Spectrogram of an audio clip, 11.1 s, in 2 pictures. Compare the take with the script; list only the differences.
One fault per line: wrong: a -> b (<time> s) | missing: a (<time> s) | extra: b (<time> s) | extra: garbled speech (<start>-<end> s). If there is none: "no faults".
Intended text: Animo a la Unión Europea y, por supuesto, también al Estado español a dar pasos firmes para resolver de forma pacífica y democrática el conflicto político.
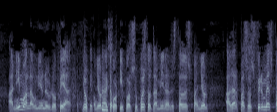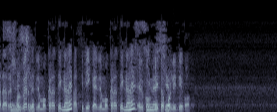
extra: garbled speech (1.5-2.4 s)
wrong: forma -> democrática (6.3 s)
